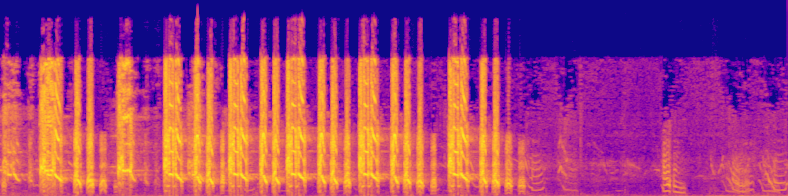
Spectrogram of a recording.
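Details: Wild desert teetar in a desert area, giving a fast run of loud, harsh, squawking notes about three per second for five seconds, then fading to faint scattered calls.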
